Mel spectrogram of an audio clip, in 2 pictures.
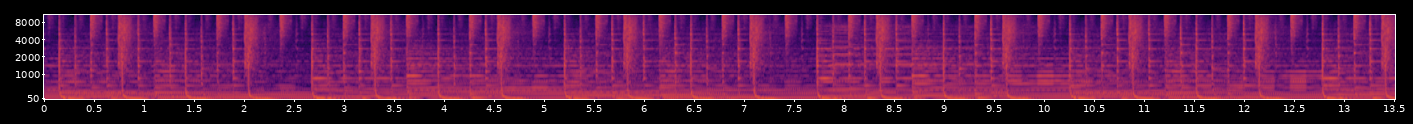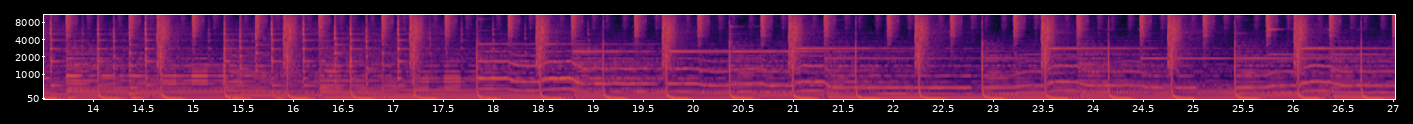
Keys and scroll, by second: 12.0 r, 18.2 ctrl+z.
